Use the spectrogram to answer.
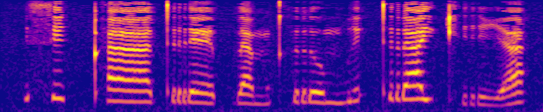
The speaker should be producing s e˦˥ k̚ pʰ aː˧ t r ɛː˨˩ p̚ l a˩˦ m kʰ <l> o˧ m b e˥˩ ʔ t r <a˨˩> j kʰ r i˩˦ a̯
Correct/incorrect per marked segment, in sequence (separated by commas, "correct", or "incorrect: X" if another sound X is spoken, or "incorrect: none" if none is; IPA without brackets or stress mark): incorrect: r, incorrect: a˥˩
